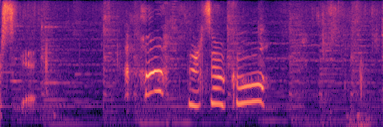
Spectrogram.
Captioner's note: laughs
